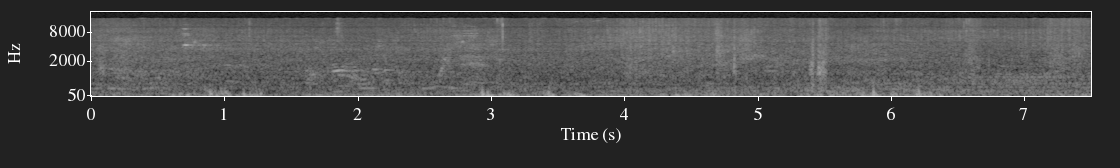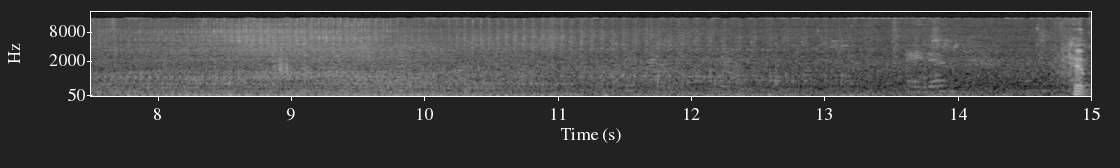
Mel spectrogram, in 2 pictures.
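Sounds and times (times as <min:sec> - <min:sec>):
golf cart engine passing: 0:03.7 - 0:13.4.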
